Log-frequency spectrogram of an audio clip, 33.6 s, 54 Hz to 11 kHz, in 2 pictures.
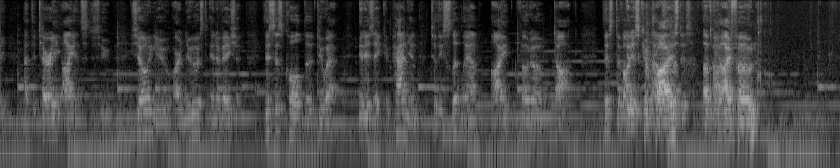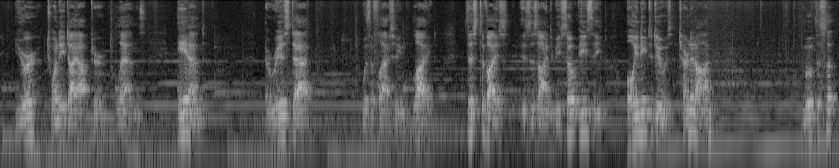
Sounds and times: Speech: 0.0 - 11.5, 12.1 - 15.2, 17.1 - 19.7, 20.3 - 21.0, 22.1 - 23.1, 24.0 - 25.5, 26.1 - 31.1, 32.8 - 33.5
Music: 0.0 - 33.5.

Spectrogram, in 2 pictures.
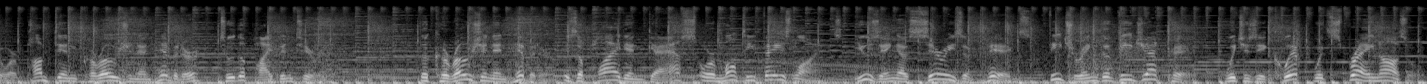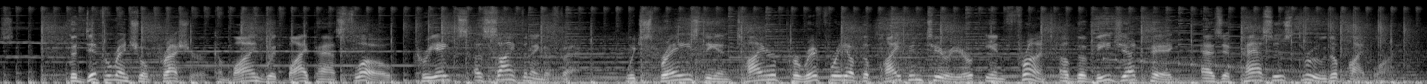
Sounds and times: Speech: 0.0 - 3.3, 4.2 - 14.4, 15.0 - 28.3
Music: 0.0 - 28.5.

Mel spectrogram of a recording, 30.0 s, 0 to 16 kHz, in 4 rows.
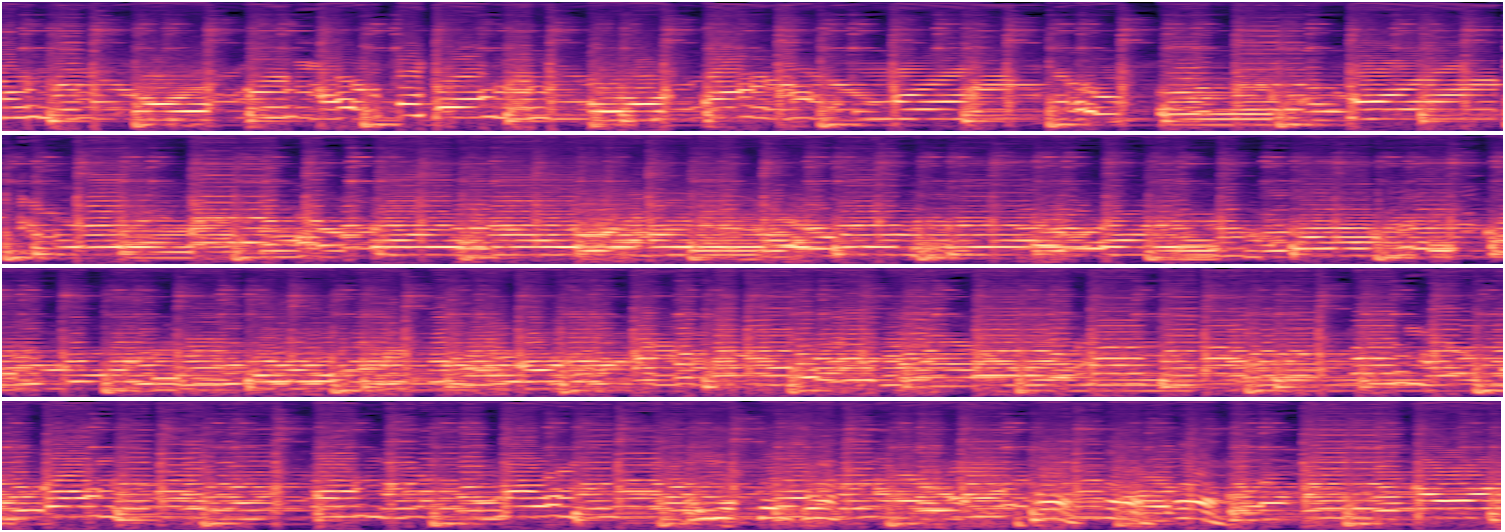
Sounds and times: Wedding music: 0.4 - 4.6, 7.6 - 30.0.

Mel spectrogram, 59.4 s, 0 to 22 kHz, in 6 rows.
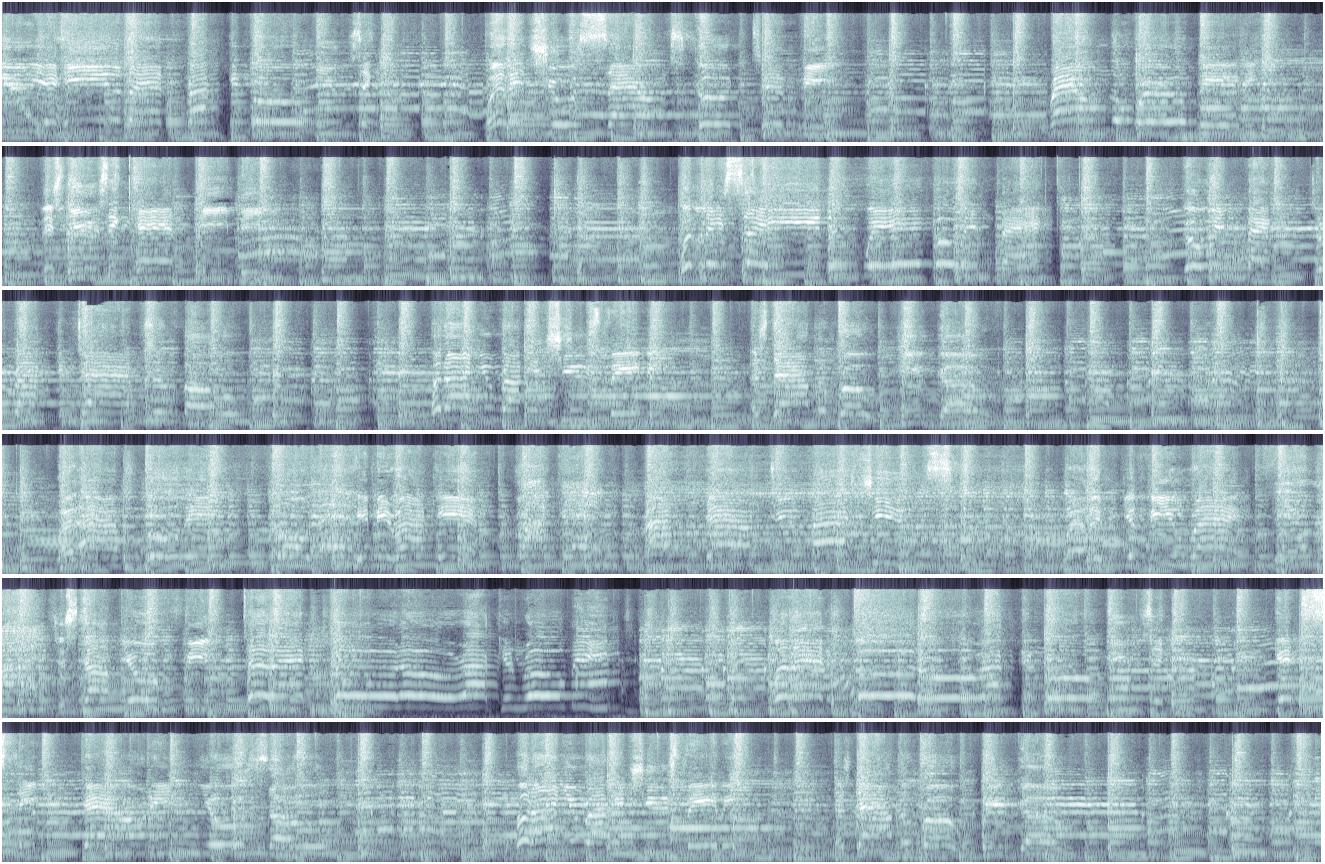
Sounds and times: Rock and roll: 0.0 - 59.4.

